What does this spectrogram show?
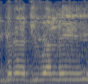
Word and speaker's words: gradually: यहाँ DU का उच्चारण ज हो जाएगा. ज. Here DU is ज. जू. D का उच्चारण यहाँ ज.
